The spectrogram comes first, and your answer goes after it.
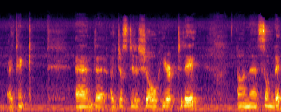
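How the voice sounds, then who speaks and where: With noticeable background noise around him, a man talks in a monotone, flat intonation. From Ireland. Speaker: actor and playwright. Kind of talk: interview answer.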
